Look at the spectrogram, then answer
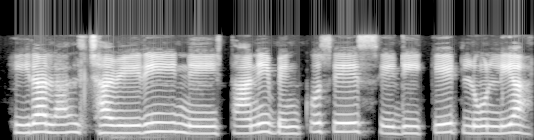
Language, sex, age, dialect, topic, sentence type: Hindi, female, 18-24, Marwari Dhudhari, banking, statement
